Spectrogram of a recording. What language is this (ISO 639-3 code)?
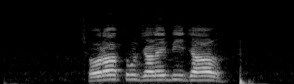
ssi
